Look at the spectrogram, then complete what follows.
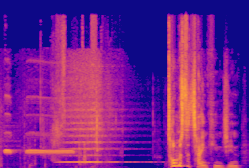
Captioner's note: whistle blowing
